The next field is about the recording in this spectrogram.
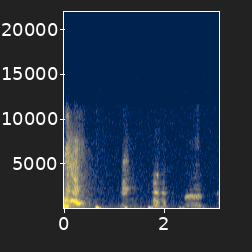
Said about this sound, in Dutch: Wacht even, ik hoor een kat hoesten. Gaat het goed met de kat? ja. Of een haarbal of zo.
